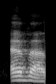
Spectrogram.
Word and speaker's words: Eva: say your name and she's like eva like forever and i have never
